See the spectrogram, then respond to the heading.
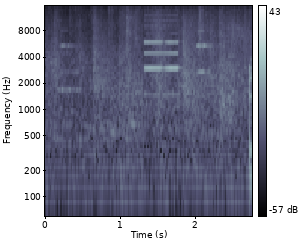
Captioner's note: piiip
